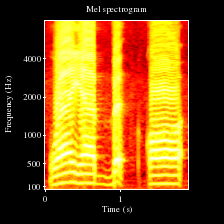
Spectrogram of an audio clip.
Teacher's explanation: kesalahan yang sering terjadi ya teman-teman yaitu dia menambahkan Hamzah di situ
